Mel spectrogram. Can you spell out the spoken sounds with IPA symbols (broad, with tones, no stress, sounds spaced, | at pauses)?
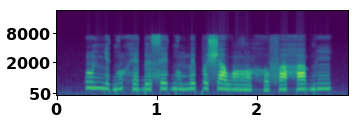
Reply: ũ˦ ɲ e˨ ɡ ũ˦ h e˨ ɗ ɨ˨ s e˦ ɡ ũ˨ m e˦ p ə˧ ʃ a˦˨ w ɔ̃˧ ɣ ɔ̃˨ h o˨ f a˨ h a˧ b ĩ˦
